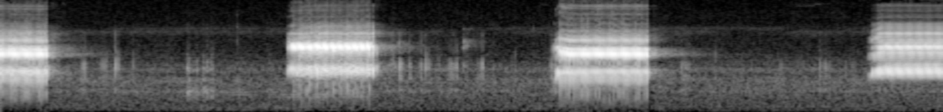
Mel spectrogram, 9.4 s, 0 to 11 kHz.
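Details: Cope's gray treefrog heard in May 2016: loud, raspy pulsed trills of about a second each, four in sequence and spaced nearly three seconds apart, with little else audible.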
